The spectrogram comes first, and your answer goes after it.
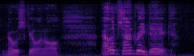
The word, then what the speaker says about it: Daigle: Alexandre Daig. I am saying it correctly. Not Daigle, Alexandre Daig.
